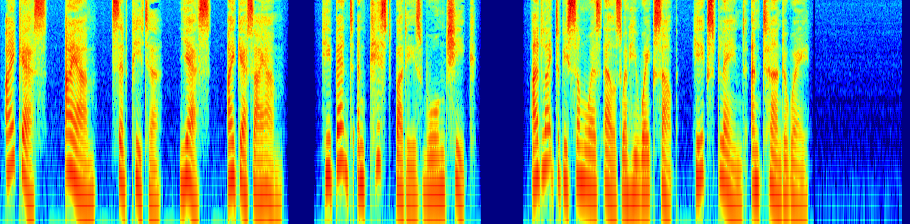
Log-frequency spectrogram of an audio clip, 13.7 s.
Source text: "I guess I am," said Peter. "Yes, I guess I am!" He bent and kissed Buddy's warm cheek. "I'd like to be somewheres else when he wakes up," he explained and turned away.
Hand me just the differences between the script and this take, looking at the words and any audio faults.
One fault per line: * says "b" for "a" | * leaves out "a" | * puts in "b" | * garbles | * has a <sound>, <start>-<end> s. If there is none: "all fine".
all fine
